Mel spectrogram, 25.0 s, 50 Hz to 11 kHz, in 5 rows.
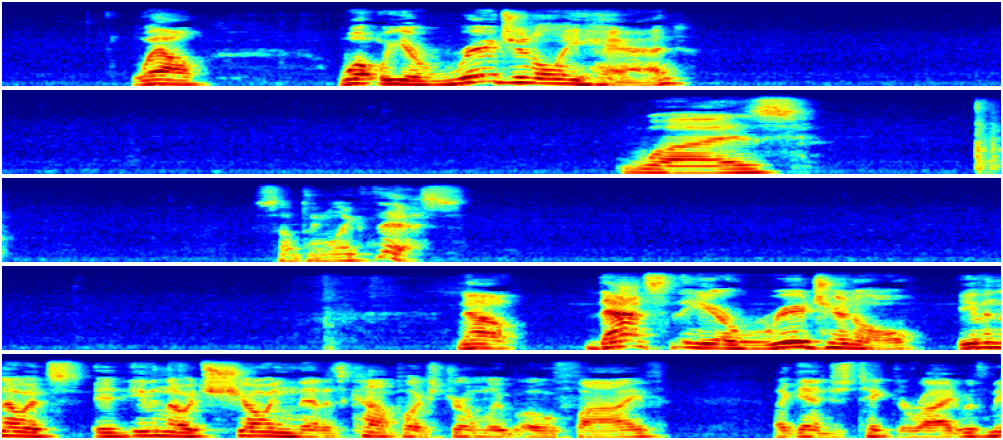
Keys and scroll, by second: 2.6 BackSpace, 4.6 F7.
